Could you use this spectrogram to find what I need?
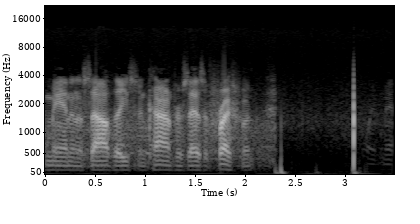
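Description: A middle-aged man speaks into a handheld microphone, close up.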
